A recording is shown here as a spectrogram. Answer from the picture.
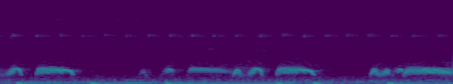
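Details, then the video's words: During rain and wind, a spotted dove gives a run of gentle coos, short clipped notes alternating with longer sustained tones in steady succession, with a deep rumbling drone beneath. "Thời tiết mưa gió ace vào nghe cu gáy gù cả ngày"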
